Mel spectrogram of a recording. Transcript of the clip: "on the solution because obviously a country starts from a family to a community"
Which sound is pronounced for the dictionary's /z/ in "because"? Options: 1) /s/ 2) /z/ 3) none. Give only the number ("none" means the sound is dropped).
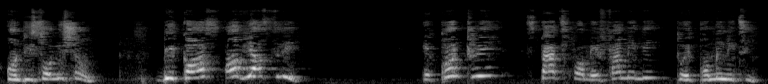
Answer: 1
